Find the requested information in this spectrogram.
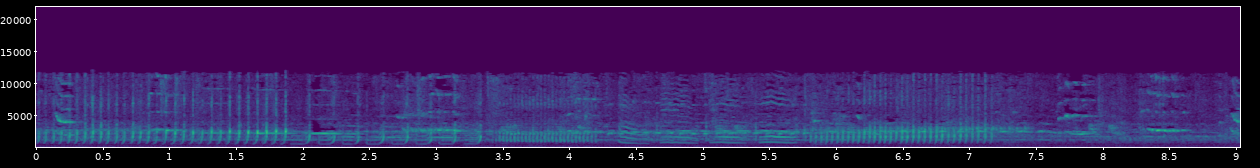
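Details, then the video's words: Four different Waterslager canaries, varying in pace, tone and water tours and klok, sing a continuous run of rolling trills, clucks and bubbling, water-like phrases that shift every second or two at a moderate pitch. "Waterslager canary songs"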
